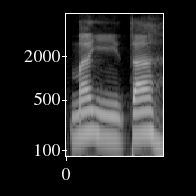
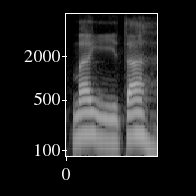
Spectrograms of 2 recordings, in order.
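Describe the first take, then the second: Both takes have the same delivery.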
